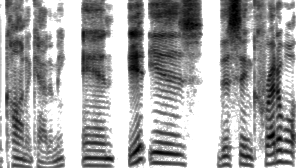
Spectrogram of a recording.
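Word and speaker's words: Khan Academy: called Con Academy and Con Academy is spelled KH H an so Con Academy and it is this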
